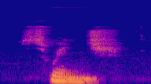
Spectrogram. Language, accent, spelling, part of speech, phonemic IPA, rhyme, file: English, Southern England, swinge, verb / noun, /swɪnd͡ʒ/, -ɪndʒ, LL-Q1860 (eng)-swinge.wav
- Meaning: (verb) 1. To singe 2. To move like a lash; to lash 3. To strike hard 4. To chastise; to beat; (noun) 1. A swinging blow 2. Power; sway; influence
